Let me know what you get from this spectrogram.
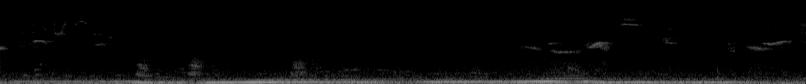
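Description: Small birds chirping in short bursts, at the start, around the middle and near the end, over a continuous low rumble that swells a couple of times.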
